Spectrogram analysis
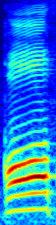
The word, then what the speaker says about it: قاف: You can tell me pronunciation Qaf and Kaf. Qaf is a full mouth letter, Okay.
